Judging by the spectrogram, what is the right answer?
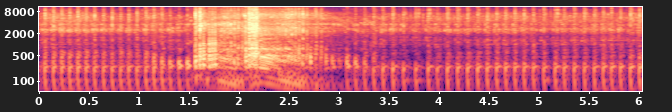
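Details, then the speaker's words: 2006 Suzuki DR-Z400SM single-cylinder, possibly warm enough not to need choke, after fitting FCR carburetor via Mototech adapter, Yoshimura full exhaust and 5×4 airbox: even thump about four beats a second, one quick blip, then idles clean and sweet. "Ah, listen to that. That is running absolutely sweet."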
